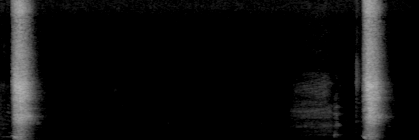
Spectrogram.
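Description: Two loud, sharp bursts of air with a brief indrawn breath before the second, a pair of ordinary sneezes.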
